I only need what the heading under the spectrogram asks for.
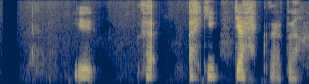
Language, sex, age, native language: Icelandic, female, 9, Icelandic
